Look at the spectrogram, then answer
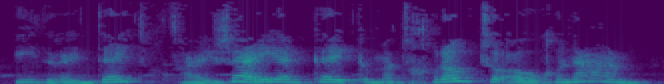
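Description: A woman reading a storybook aloud in an expressive, measured way. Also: fairly high pitch, faint music behind. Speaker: audiobook reader.

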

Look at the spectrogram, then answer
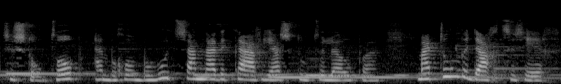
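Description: A woman narrating a children's story in a calm, gentle storytelling manner, with music behind. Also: medium pitch, a little slow, lo-fi sound.

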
